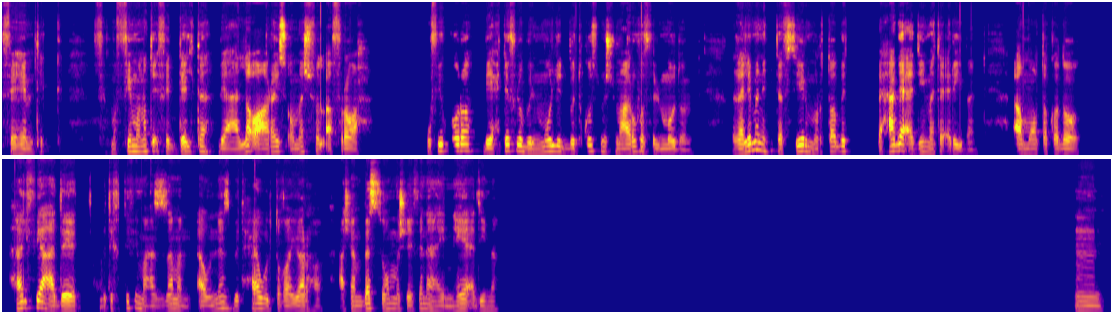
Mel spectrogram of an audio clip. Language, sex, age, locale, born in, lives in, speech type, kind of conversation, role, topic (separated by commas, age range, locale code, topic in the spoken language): Arabic, male, 20-24, ar-EG, Egypt, Egypt, read, expert-assistant, asker, إزاي أعرف إن الكلام اللي بيتقال عن العادات والتقاليد في مصر جاي من تجربة حقيقية ولا مجرد حد بيحكي؟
